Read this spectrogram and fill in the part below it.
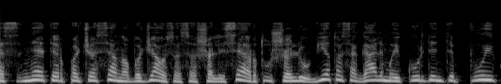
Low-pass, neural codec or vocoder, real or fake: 7.2 kHz; none; real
